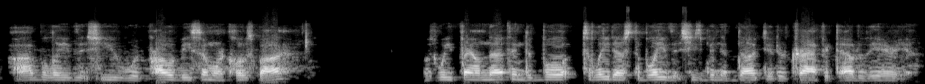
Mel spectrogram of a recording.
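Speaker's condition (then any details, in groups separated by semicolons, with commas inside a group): No condition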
